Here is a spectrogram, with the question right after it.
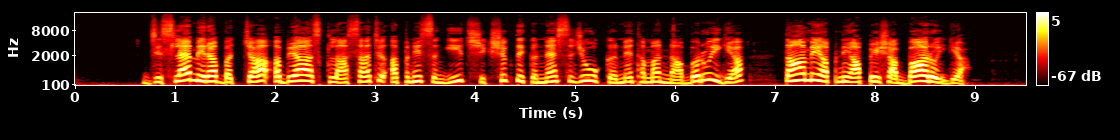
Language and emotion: Dogri, angry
